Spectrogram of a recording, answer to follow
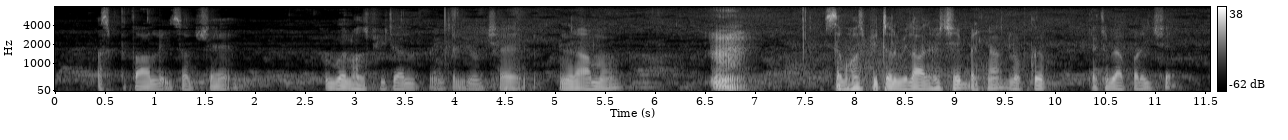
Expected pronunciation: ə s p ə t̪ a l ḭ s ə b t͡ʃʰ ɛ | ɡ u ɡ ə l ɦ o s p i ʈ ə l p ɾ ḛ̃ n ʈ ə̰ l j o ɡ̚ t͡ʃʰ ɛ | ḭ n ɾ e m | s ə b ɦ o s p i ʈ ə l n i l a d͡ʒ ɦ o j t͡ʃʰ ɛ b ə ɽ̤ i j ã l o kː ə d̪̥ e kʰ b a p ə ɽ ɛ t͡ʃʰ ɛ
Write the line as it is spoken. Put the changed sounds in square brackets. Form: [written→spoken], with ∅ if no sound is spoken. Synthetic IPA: ə s p ə t̪ a l ḭ s ə b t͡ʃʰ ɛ | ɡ u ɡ ə l ɦ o s p i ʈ ə l p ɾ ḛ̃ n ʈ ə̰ l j o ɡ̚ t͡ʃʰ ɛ | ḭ n ɾ [e→a] m | s ə b ɦ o s p i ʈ ə l [n→m] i l a d͡ʒ ɦ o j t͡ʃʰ ɛ b ə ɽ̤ i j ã l o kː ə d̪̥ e kʰ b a p ə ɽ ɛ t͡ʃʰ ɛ

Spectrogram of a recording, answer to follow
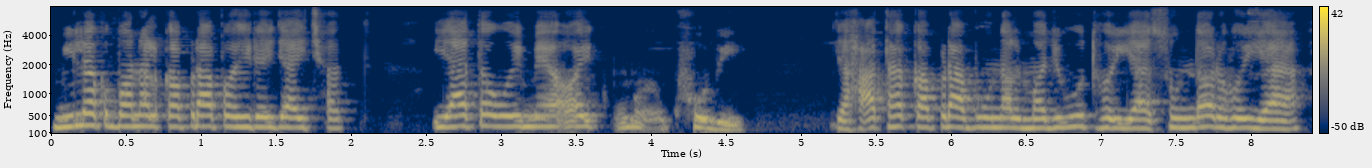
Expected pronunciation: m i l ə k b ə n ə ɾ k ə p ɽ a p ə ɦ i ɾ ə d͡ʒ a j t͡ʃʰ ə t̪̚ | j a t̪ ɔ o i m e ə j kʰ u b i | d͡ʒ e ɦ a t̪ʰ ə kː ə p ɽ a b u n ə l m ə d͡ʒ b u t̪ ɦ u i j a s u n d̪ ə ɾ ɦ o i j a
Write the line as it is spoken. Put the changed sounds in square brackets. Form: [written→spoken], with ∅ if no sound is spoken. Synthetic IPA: m i l ə k b ə n ə [ɾ→l] k ə p ɽ a p ə ɦ i ɾ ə d͡ʒ a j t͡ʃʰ ə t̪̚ | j a t̪ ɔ o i m e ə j kʰ u b i | d͡ʒ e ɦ a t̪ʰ ə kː ə p ɽ a b u n ə l m ə d͡ʒ b u t̪ ɦ [u→o] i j a s u n d̪ ə ɾ ɦ o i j a

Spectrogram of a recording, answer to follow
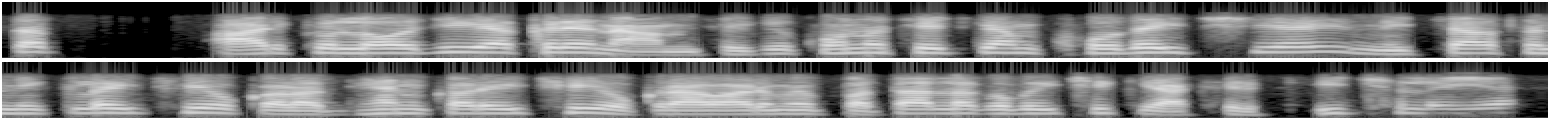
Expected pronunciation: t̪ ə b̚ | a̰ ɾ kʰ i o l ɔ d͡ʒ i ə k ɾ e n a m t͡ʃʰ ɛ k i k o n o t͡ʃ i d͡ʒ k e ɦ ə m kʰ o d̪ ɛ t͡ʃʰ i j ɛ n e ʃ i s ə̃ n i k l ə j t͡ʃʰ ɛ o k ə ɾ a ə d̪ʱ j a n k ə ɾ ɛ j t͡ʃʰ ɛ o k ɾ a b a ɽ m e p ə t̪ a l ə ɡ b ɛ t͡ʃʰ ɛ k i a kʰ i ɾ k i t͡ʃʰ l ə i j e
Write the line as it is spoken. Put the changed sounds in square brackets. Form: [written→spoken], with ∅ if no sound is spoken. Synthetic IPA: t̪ ə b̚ | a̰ ɾ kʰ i o l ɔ d͡ʒ i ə k ɾ e n a m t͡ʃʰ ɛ k i k o n o t͡ʃ i d͡ʒ k e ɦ ə m kʰ o d̪ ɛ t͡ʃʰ i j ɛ n [e→i] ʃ [i→a] s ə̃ n i k l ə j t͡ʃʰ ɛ o k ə ɾ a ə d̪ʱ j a n k ə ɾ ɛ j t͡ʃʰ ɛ o k ɾ a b a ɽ m e p ə t̪ a l ə ɡ b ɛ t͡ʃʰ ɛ k i a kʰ i ɾ k i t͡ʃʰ l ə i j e

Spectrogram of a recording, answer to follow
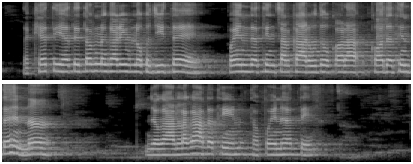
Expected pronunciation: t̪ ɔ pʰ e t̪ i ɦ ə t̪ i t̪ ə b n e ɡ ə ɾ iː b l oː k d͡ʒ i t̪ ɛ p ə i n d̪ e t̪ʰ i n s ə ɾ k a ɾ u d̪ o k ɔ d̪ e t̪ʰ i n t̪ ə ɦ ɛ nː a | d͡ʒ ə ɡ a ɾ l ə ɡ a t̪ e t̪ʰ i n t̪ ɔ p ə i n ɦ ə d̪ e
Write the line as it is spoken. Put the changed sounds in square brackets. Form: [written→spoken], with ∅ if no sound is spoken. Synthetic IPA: t̪ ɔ [pʰ→kʰ] e t̪ i ɦ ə t̪ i t̪ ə b n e ɡ ə ɾ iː b l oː k d͡ʒ i t̪ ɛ p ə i n d̪ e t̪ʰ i n s ə ɾ k a ɾ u d̪ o k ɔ d̪ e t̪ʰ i n t̪ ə ɦ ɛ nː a | d͡ʒ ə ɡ a ɾ l ə ɡ a [t̪→d̪] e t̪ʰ i n t̪ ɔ p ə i n ɦ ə [d̪→t̪] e

